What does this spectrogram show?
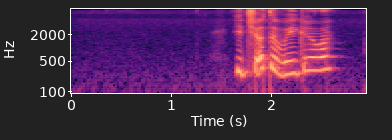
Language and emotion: Russian, positive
